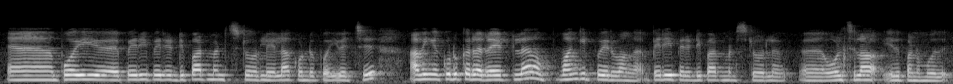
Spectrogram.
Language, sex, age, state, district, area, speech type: Tamil, female, 18-30, Tamil Nadu, Namakkal, rural, spontaneous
